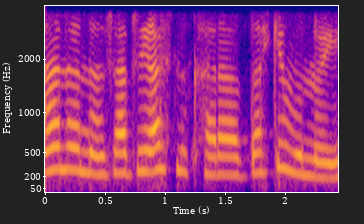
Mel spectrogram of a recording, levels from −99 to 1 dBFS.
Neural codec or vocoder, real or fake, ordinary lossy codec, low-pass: none; real; none; 3.6 kHz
